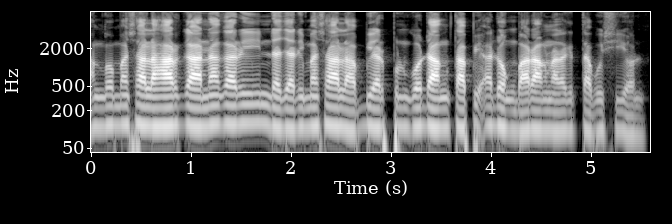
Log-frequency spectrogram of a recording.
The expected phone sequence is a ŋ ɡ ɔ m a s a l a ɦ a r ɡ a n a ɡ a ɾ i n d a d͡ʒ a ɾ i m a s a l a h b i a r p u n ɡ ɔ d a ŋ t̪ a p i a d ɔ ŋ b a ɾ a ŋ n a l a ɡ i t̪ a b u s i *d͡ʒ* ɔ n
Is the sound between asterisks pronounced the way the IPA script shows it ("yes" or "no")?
no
